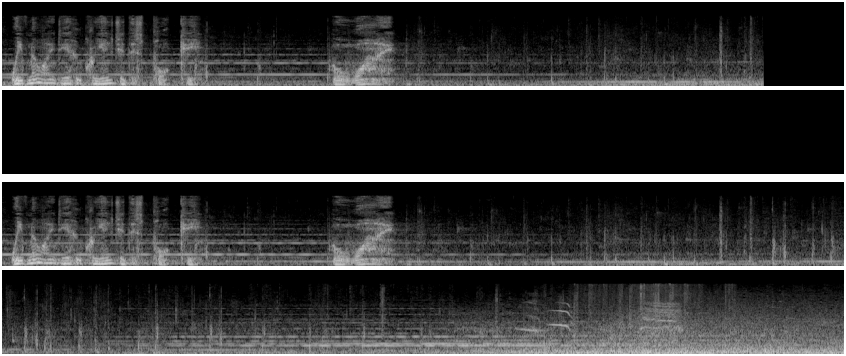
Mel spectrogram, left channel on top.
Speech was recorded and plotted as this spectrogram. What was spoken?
We've no idea who created this port key. Or why.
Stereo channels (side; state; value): left; drops out; at 7.7 s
